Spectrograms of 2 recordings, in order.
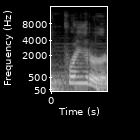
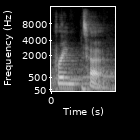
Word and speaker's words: printer: printer no inglês americano printer no inglês britânico printa printa que é a impressora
